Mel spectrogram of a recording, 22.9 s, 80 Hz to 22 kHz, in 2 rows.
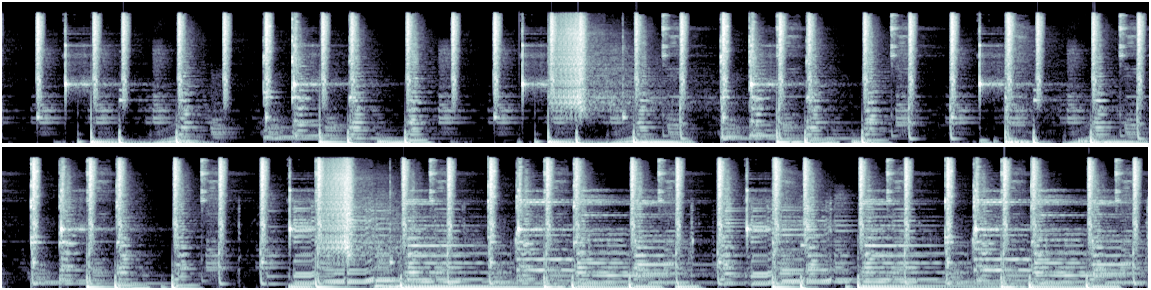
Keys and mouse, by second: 0.8 click, 2.4 ctrl+z, 2.8 ctrl+z, 3.1 ctrl+z, 4.1 click, 4.8 shift+click, 6.2 click, 7.7 shift+click, 8.7 click, 10.0 shift+click, 11.1 ctrl+y, 11.7 ctrl+t, 14.2 click, 15.2 click, 15.8 Return, 16.8 click, 21.5 click, 22.8 ctrl+z.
